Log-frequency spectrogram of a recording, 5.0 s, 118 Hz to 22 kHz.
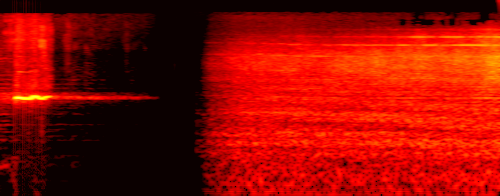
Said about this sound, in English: December 2010. The wheels of the impressive private jet touched down in snowy Moscow.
